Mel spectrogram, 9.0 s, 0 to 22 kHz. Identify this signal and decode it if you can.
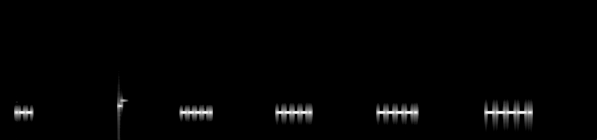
Morse code, heard as a keyed tone, about 40 wpm, spaced as for 8 wpm, 700 Hz. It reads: W 9999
